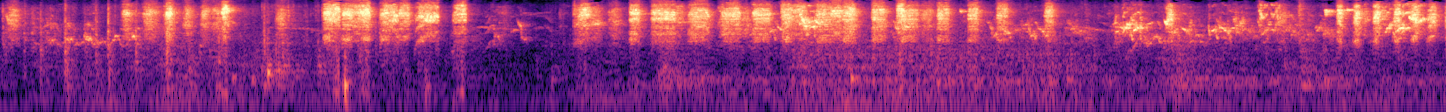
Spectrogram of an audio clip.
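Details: Budgerigar flock in a cage, noisy and busy, chattering as a prompt for other caged songbirds; dense high scratchy chatter with rapid chirps and squawks, almost nonstop, with one short pause near four seconds.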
